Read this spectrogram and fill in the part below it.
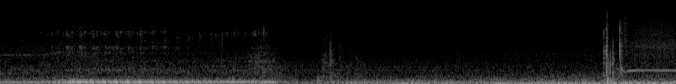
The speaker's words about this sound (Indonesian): Aku membuka kaca jendela mobil yang telah kami kendarai hampir 8 jam perjalanan dari Tasikmalaya menuju desa Beji.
